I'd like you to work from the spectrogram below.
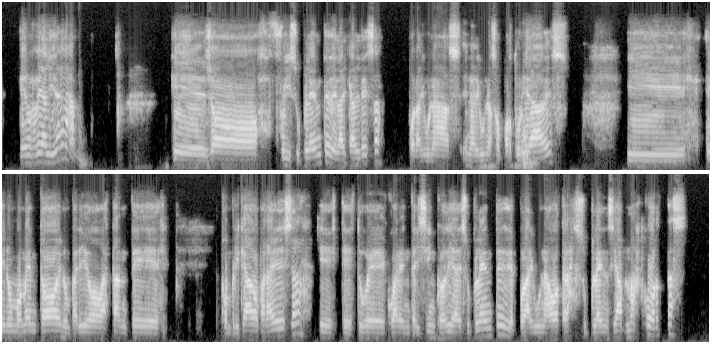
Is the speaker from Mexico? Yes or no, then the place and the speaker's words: no; Constancia, Paysandú, Uruguay; hace 40 años que yo estoy acá. Sí, en febrero hizo 40 años. Yo soy oriundo de Constancia.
